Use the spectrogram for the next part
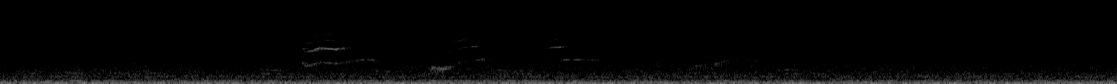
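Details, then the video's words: Kitten meowing: three high, rising-then-falling meows with bright harmonics come in quick succession in the middle, followed by a fainter fourth meow, all over a steady low rumble in the background. "Kitten Meows"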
